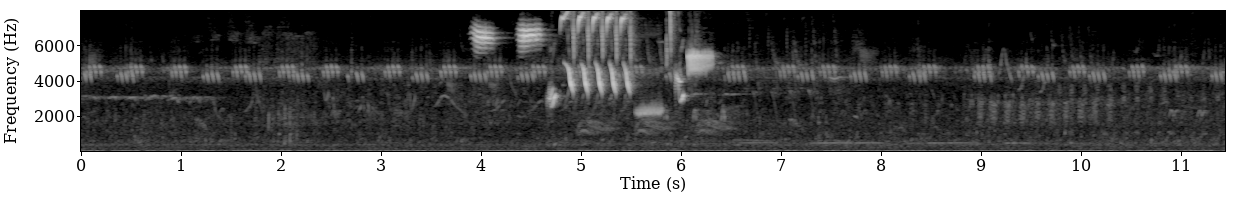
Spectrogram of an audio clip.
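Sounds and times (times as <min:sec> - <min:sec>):
bird whistled song: 0:03.9 - 0:06.6.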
